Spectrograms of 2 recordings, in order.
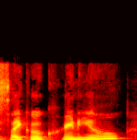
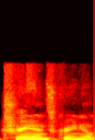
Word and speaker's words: transcranial: um uh the psych I'm gonna say it wrong the psycho cranial is that right or trans cranial magnetic day frequency healing you're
